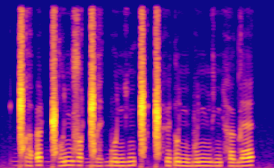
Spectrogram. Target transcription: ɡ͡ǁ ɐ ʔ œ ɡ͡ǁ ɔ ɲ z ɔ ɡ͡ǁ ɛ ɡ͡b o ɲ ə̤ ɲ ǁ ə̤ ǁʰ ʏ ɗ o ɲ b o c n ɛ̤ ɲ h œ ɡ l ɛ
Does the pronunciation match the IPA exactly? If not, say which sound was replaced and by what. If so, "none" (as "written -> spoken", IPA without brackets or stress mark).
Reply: c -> ɲ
